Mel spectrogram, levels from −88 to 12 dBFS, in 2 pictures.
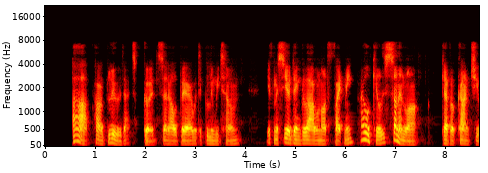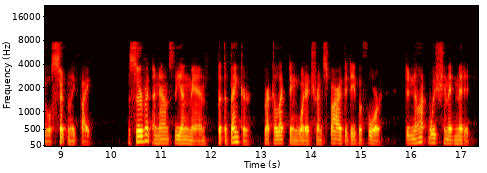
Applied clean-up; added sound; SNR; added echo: neural mask model DeepFilterNet 3.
